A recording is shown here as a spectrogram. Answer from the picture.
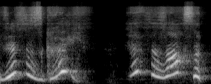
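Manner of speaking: high giddy squeal; excited squeal. Retold or imitated. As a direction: gush over it, delighted.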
